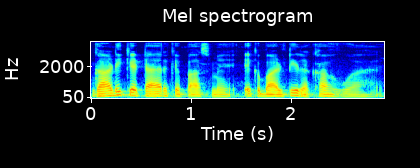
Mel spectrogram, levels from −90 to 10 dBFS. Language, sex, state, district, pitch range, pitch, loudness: Hindi, male, Jharkhand, Palamu, 95-120 Hz, 105 Hz, -19 LUFS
